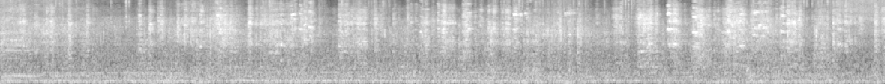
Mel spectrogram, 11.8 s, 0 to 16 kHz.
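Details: 2021 Marcopolo Torino S extended urban bus on a Mercedes-Benz OF-1721 BlueTec 5 chassis, driving: a steady low growl and hum under the road and body noise; the differential is growling (diferencial roncando).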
